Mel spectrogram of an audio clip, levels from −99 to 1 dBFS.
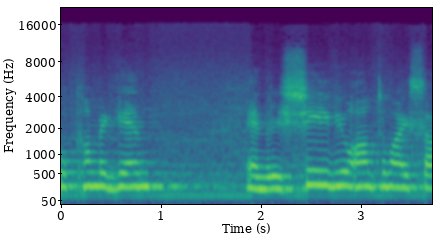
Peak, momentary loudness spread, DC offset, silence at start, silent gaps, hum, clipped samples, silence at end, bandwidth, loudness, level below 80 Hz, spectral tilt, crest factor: -8 dBFS; 17 LU; under 0.1%; 0 s; none; none; under 0.1%; 0 s; 10.5 kHz; -22 LUFS; -66 dBFS; -5 dB/octave; 14 dB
